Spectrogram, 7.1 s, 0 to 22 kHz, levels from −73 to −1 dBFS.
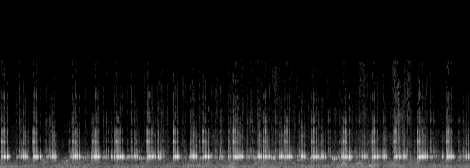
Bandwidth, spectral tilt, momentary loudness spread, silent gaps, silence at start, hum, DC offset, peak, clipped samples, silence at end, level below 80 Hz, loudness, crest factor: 14 kHz; -2 dB/octave; 3 LU; none; 0 s; none; under 0.1%; 0 dBFS; under 0.1%; 0 s; -66 dBFS; -18 LUFS; 18 dB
